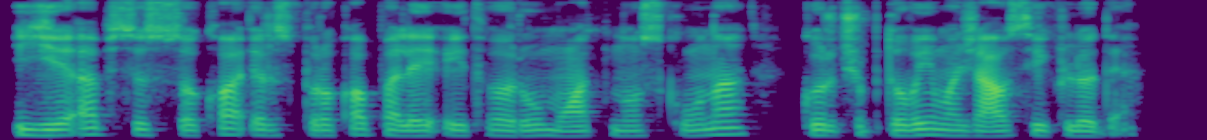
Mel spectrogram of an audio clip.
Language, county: Lithuanian, Kaunas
